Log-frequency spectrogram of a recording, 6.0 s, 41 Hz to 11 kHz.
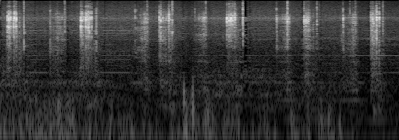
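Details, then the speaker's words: Mercedes V12 electronic throttle body, possibly a 2003 unit, driver's side, tested with the engine running; idle speed out of alignment. Short whirring gear buzzes about once a second as the actuator cycles open and shut. Normal actuator gear noise; different units sound different. "different units make different noises so that's just a given"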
